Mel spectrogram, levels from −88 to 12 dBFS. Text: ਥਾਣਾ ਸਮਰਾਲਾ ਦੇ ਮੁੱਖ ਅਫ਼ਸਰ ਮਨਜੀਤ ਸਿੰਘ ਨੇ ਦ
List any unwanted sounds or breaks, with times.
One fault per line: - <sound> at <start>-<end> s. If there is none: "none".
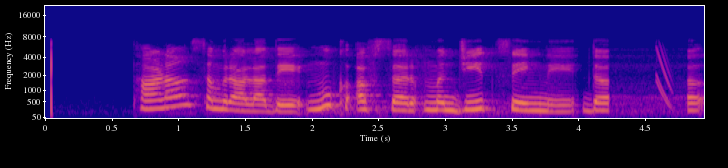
- chirp at 4.6-4.7 s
